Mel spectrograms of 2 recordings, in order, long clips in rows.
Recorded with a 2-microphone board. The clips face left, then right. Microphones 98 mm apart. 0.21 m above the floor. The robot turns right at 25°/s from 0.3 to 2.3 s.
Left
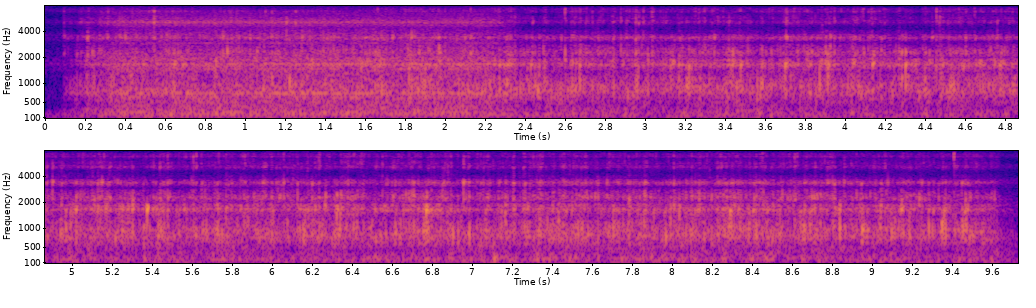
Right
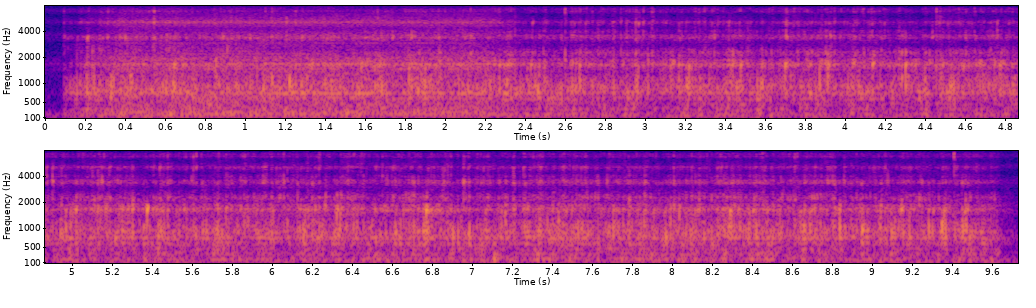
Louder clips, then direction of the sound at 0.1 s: Right 5 dB; 65° right.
